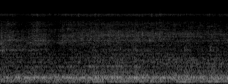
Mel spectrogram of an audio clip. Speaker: Now, if you listen, you can hear the pump. That's the way our pump always sounds. And that's what you want to make sure your pump sounds the same as it always does.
